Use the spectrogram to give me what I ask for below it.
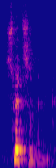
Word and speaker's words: Switzerland: Switzerland. T is pronounced.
